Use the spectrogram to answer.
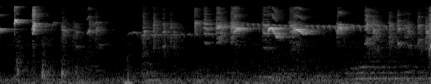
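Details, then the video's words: Purple-throated sunbird (konin) with a brown breast, just past juvenile spotting, in the excited ngobra emosi style used as a training lure: dense, continuous high chittering and rapid thin chirps with a soft background hum. "Pancingan KONIN Bahan agar GACOR NGOBRA EMOSI - Purple Throated Sunbird"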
